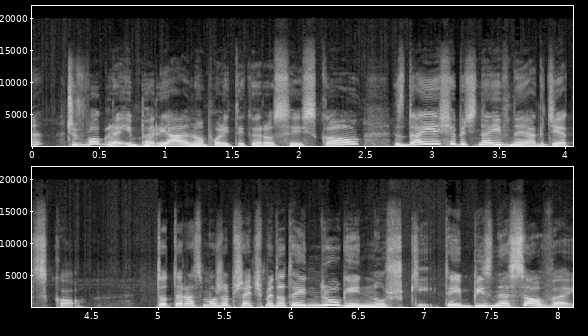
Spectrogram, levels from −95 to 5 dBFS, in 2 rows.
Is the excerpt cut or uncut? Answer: uncut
